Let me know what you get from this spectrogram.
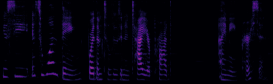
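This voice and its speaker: A commanding female mafia boss, acted by a woman, speaks over music with a very lively, swinging pitch. She is possessive and icily playful. Her controlled, condescending delivery wraps threats in mock sweetness, in the style of a dramatic roleplay audio. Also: a little slow.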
